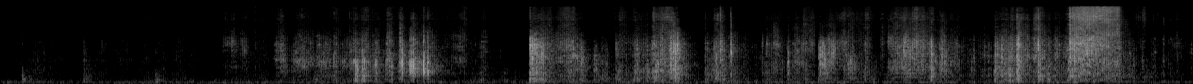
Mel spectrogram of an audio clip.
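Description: Overlap-add ripple runs through the whole clip: the sound was split into windowed frames and rejoined with overlaps that don't sum to a steady gain, so the level swings by about 11 dB at around 50 times a second, giving a rough, robotic flutter. A call bitrate drop follows from 7.31 to 10.43 s, where the encoder, starved of bandwidth, codes more coarsely and trims high frequencies. The audio turns rough and muffled, which fits a fall from 32 to 14 kbps, worst for about 1.05 s before recovering.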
